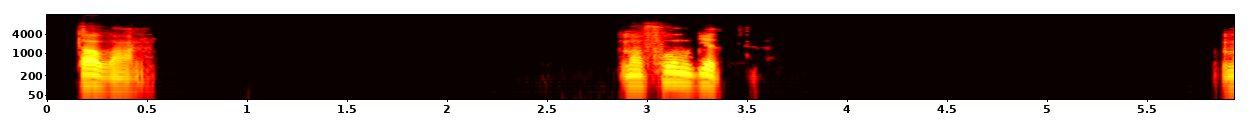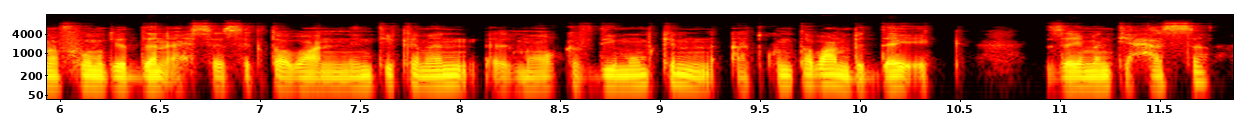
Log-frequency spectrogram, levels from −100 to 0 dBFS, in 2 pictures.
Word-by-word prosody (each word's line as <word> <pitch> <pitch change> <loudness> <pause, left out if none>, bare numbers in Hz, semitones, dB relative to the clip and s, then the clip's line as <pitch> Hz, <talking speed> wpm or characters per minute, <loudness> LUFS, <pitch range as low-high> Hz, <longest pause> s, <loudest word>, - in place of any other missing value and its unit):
طبعًا. 95 -6 +7 2.4
مفهوم 120 +5 +3
جدًا. 110 - +6 2.5
مفهوم 95 +2 0
جدًا 95 -1 +1
إحساسِك - - -2
طبعًا 90 -1 +2
إن 90 0 -4
أنتِ 100 +3 -4
كمان 105 -1 -1
المواقِف 90 +1 -6
دي 105 - -2
ممكن 105 0 -2
هتكون 105 - -6
طبعًا 110 0 +3
بتضايقِك 95 +2 -2 0.4
زي 95 0 +1
ما 95 - +1
أنتِ 95 - -3
حاسّة، - - +1
95 Hz, 100 wpm, -28 LUFS, 90-105 Hz, 2.5 s, طبعًا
